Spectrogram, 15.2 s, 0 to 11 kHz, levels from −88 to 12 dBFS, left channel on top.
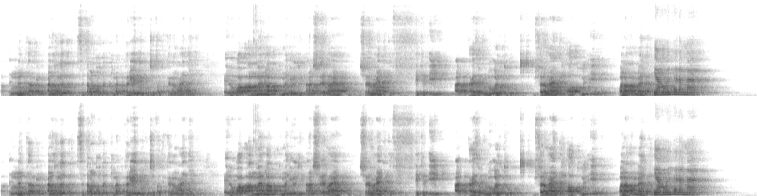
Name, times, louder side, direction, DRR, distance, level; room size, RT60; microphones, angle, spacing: voice 1, 0.2-1.3 1.6-3.9 4.5-6.8 7.2-8.0 8.3-8.7 9.1-10.2 10.6-11.9 12.4-12.9, right 1 dB, 25° right, -2 dB, 6.0 m, -25 dB
voice 2, 13.1-14.2, right 1 dB, 5° right, 3 dB, 1.8 m, -24 dB
26.5 x 24.5 x 5.9 m, 1.0 s
head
